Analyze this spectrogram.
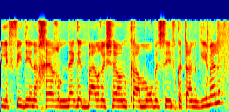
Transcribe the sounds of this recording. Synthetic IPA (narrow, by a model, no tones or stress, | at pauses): lefid̪inaχe̞ʁne̞ɡe̞d̪baːlʁiʃajo̞nkaːmuʁbesaifkatanɡime̞l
